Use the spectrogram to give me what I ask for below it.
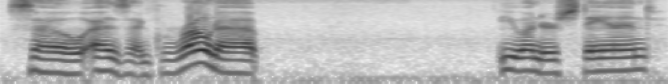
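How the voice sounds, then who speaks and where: A woman's voice: on the low side, fairly even intonation, very slow, dark tone. A woman speaking reflectively as an interviewee.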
